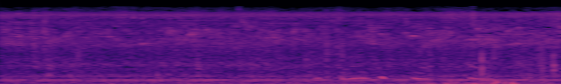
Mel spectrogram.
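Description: Steady outdoor background of insects chirping, with faint scattered bird calls and a brief faint voice a little past halfway.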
